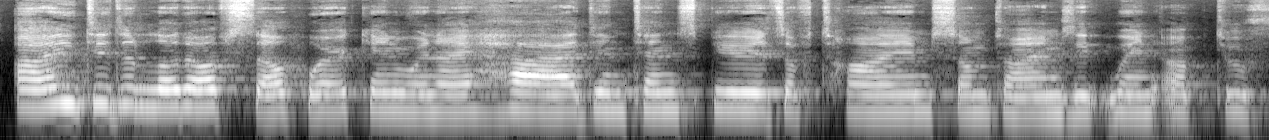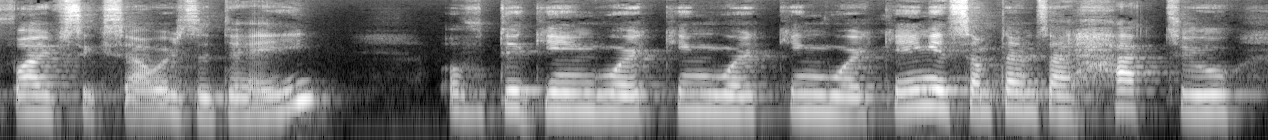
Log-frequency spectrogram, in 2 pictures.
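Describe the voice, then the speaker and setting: A woman's voice: mid-range voice, warm tone. A middle-aged woman with a Hungarian accent, telling her own story as a spiritual coach in earnest short phrases. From Romania. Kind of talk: personal story monologue.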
